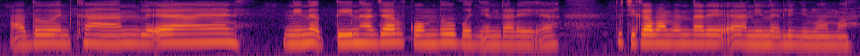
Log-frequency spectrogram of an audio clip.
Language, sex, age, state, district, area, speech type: Santali, female, 30-45, Jharkhand, East Singhbhum, rural, spontaneous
